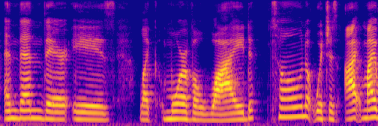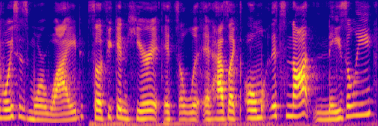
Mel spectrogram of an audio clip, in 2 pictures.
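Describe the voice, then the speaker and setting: Low-pitched woman singer explaining casually. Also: a little slow, few pauses, bright, forceful tone. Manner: rambling, full of "like" fillers, explains with examples. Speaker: podcast co-host, singer. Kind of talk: casual podcast chat.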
